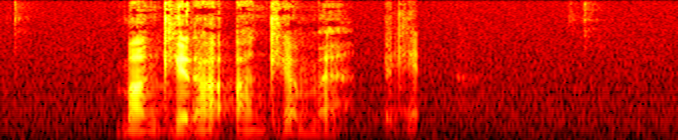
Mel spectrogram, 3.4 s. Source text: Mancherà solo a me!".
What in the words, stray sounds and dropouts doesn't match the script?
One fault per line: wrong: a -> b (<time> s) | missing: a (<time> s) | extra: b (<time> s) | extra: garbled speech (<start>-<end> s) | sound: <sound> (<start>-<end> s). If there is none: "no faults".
wrong: solo -> anche (1.1 s)
sound: laugh (1.9-2.1 s)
